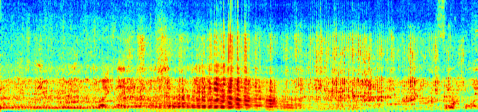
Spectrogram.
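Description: Radial engine and propeller of a Stearman biplane roar loudly and steadily through an aerobatic airshow routine, with a slight rise and fall in pitch, while an announcer talks over it at a military base open house.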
